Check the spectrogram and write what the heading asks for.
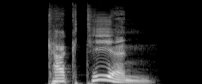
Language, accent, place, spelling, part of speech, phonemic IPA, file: German, Germany, Berlin, Kakteen, noun, /kakˈteːən/, De-Kakteen.ogg
- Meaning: plural of Kaktus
